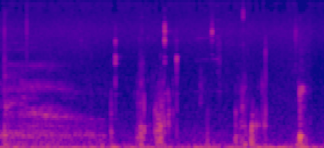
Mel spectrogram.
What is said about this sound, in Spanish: wow, déjame tomar agua.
